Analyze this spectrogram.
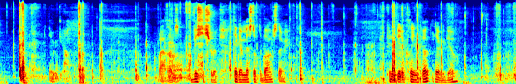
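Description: Cardboard boxes tap and scrape as they are handled.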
